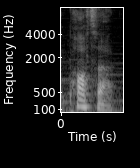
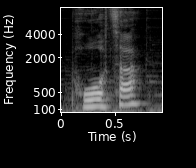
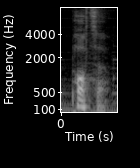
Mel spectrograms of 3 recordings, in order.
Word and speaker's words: Potter: the "O" sound in Potter The way you said it was a bit too long It sounded like Porter Should be Potter Potter very short sound otherwise, very good!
